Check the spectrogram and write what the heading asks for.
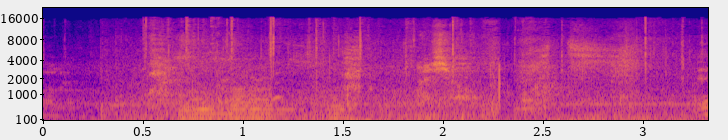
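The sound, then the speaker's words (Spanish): A dog named Asken, on night watch with its owner in Irún, barks and yips in a few short bursts over a steady, noisy background with indistinct murmuring voices. “Ella también eligió pasar a la acción, y si por la mañana no está en la Plaza San Juan, por la noche hace guardia con su perro Asken.”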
